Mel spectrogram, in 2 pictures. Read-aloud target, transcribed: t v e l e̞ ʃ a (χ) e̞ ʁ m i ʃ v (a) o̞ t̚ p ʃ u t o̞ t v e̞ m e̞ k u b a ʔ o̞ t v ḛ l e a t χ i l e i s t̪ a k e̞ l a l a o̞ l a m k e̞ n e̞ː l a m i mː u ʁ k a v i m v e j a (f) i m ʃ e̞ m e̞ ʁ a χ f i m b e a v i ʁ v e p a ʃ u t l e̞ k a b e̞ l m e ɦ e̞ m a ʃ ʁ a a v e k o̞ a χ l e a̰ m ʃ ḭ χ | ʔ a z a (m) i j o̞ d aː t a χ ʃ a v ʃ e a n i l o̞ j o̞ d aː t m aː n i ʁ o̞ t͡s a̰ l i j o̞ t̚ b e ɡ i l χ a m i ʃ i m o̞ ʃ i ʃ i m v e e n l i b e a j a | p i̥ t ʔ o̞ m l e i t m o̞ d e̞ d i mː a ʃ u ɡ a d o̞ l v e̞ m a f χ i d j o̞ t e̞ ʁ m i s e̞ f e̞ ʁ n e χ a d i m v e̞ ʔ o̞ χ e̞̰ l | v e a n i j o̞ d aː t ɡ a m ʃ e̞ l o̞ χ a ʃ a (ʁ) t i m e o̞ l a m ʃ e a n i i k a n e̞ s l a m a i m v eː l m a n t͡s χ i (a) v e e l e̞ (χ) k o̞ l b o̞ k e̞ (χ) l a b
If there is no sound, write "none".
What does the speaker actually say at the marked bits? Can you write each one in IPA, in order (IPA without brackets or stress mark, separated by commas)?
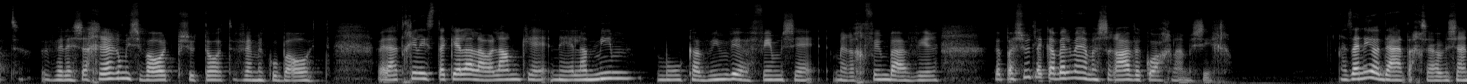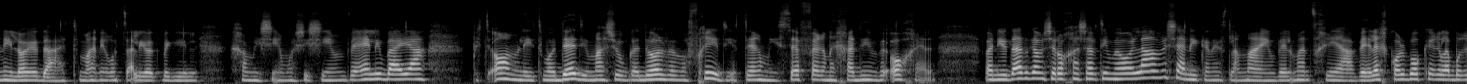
χ, a, f, n, v, a, χ, ʁ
